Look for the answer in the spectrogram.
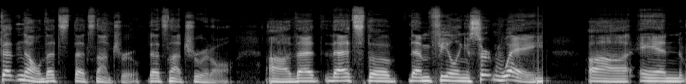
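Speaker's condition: No condition

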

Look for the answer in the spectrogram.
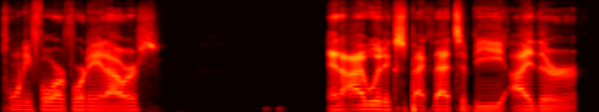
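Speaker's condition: No condition

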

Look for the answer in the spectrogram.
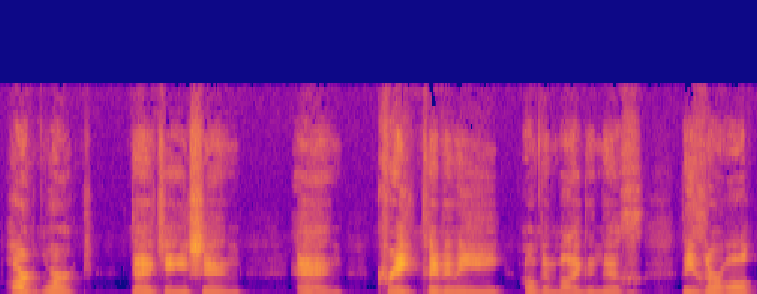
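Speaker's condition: Cleft lip and palate

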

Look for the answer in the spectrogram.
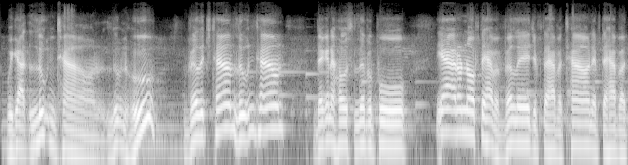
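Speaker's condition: No condition

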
